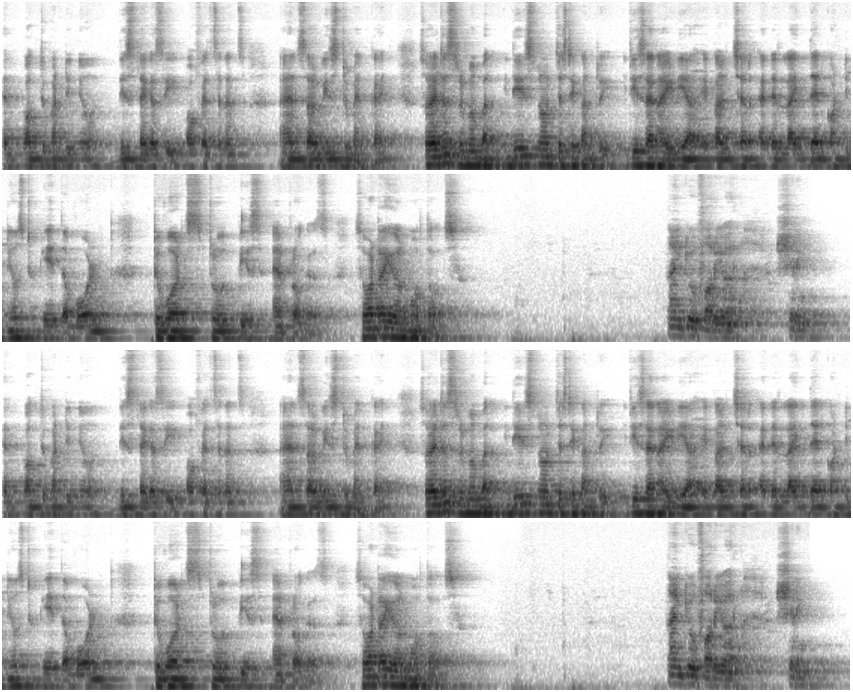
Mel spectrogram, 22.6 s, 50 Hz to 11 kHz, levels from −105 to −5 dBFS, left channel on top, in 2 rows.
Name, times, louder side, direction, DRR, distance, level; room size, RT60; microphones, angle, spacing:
voice 1, 0.0-3.1 3.7-13.0 13.3-15.6 16.0-17.4, left 1 dB, 15° left, 7 dB, 0.6 m, -25 dB
voice 2, 20.2-22.1, right 1 dB, 25° right, 7 dB, 0.8 m, -29 dB
14.5 x 12.5 x 2.8 m, 1.3 s
head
